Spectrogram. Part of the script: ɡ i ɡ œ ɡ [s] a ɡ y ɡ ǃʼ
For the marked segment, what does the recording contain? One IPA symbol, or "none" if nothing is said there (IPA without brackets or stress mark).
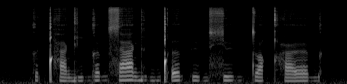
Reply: s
